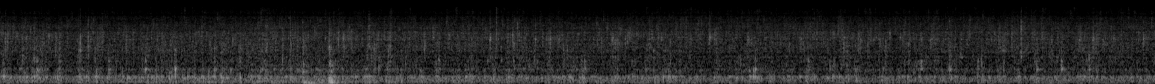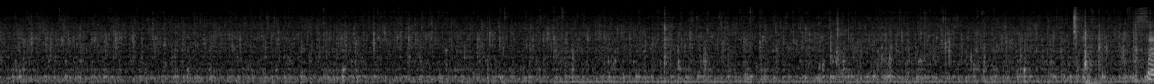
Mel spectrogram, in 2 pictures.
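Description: A silicone spatula stirring thick, creamy grits in a saucepan, against a steady sizzle of cooking on the stove.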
